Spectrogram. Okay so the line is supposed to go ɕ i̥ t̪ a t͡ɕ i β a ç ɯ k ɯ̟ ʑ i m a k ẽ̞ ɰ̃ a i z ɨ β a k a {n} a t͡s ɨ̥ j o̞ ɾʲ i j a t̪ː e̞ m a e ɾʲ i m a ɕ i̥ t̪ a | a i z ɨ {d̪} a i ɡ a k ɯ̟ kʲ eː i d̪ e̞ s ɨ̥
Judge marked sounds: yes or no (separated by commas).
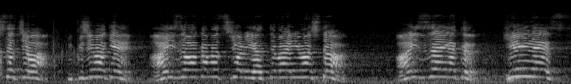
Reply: no, yes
